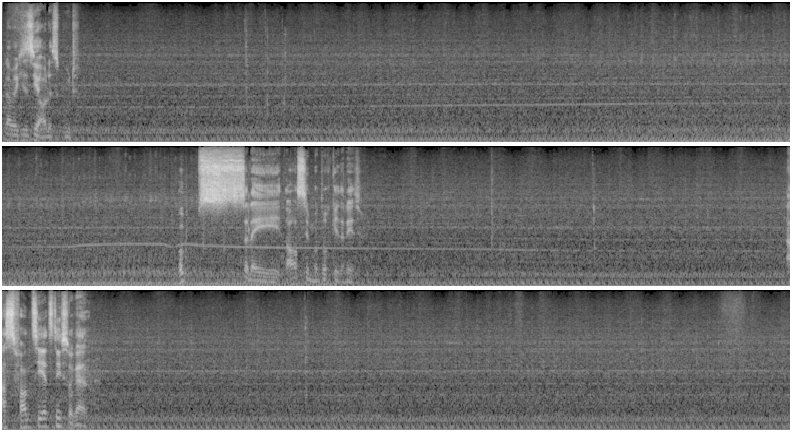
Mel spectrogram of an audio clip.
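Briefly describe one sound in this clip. A train engine hums and rumbles steadily.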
